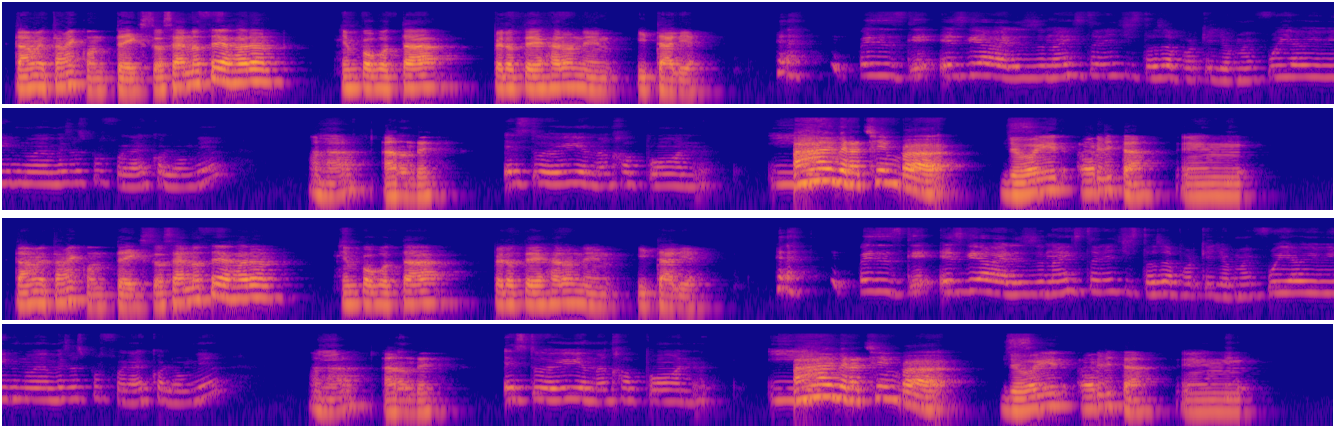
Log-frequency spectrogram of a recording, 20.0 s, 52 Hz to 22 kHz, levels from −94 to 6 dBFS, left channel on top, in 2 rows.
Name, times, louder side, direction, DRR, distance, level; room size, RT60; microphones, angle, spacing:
voice 1, 0.1-2.1 2.5-3.4 3.7-5.2 12.3-13.2 15.9-17.2 17.5-19.3, left 4 dB, 30° left, 0.3 m, -25 dB
voice 2, 5.8-11.6 12.3-12.5 12.9-13.1 13.7-15.3 15.7-16.1 17.5-17.6 19.1-19.3, right 1 dB, 70° right, 1.0 m, -38 dB
4.2 x 3.0 x 4.1 m
head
